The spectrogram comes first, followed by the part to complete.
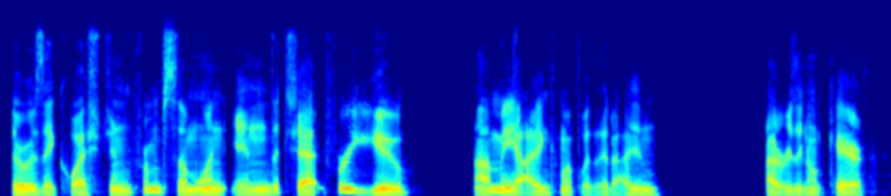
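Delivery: very slow, soft, deliberate delivery, spelled out. Speaker addressing Lauren about a chat question, speaking very slowly. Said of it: "so I'm going to speak very slowly".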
